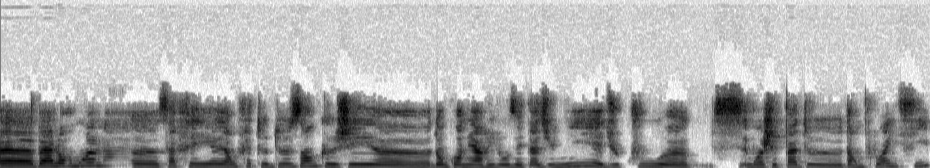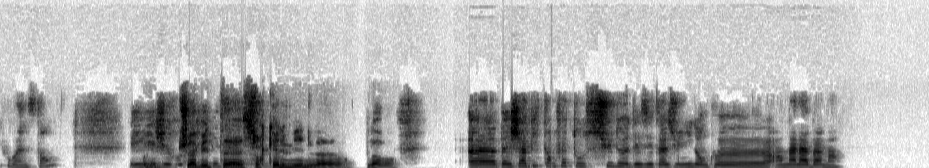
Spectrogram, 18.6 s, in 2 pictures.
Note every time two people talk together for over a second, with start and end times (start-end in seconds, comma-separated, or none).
10.7-12.2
